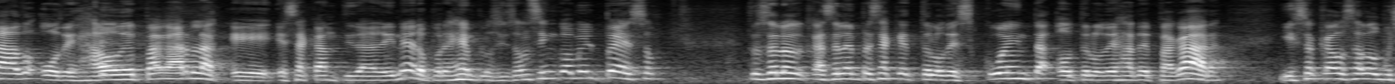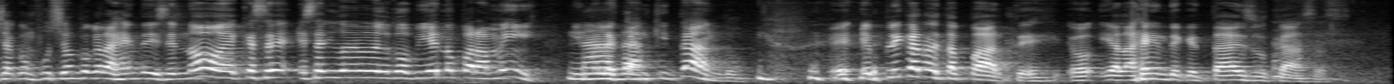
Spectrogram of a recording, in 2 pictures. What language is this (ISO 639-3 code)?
spa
